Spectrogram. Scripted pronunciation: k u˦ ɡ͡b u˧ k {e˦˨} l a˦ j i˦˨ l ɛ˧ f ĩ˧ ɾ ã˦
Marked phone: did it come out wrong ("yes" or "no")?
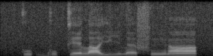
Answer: yes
